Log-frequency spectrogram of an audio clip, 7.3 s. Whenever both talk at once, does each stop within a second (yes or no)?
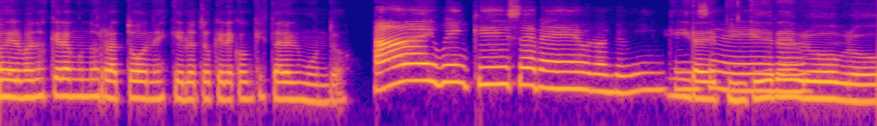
no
